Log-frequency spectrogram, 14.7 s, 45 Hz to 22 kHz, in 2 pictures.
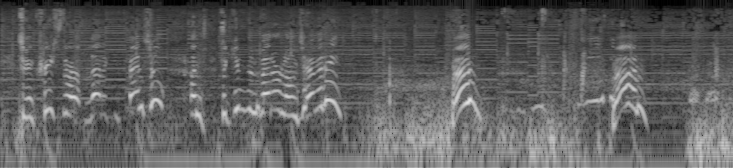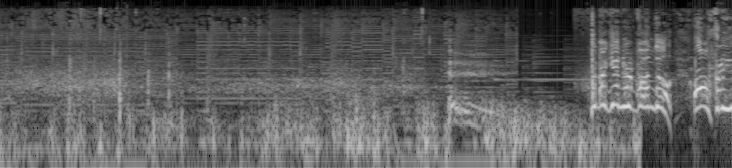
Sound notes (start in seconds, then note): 7.1 electronic music; 11.8 gasp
